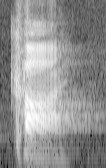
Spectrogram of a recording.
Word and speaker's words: chi: the middle right and it's called chi and it's a axi kind of sound right like fox like it makes that noise right when you when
